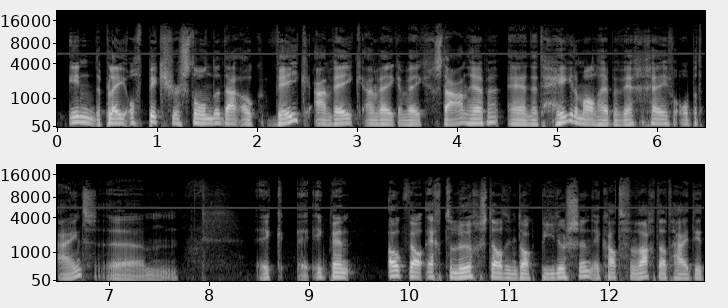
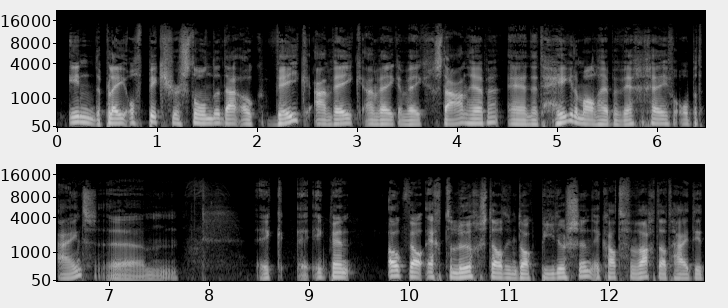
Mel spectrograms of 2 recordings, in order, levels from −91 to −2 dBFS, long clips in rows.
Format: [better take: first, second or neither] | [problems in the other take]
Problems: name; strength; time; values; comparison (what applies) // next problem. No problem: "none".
second | high-pitched whine; faint; throughout; 5.5 kHz, 30 dB below the speech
